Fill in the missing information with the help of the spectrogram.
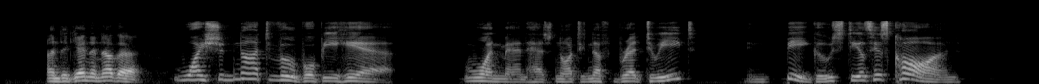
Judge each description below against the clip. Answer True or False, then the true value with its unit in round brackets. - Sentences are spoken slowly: True (125 wpm)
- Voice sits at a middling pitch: True (150 Hz)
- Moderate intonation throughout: False (7.5 semitones)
